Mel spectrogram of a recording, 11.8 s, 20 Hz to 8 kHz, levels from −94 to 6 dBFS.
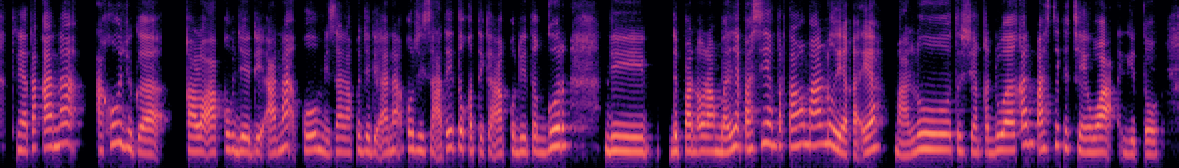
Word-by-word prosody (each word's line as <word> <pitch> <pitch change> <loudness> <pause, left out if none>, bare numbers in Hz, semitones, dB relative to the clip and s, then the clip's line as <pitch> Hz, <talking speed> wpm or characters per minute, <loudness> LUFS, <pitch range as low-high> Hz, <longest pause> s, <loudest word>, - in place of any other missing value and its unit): Ternyata 245 +3 -2
karena, 295 +5 +2 0.2
aku 330 -1 -2
juga 205 -7 +1 0.3
kalau 220 -1 +3
aku 225 +3 0
jadi 220 -1 0
anakku, 240 +1 0
misal 215 -1 -4
aku 230 +2 -7
jadi 220 -1 -3
anakku 240 +2 -3
di 235 - -3
saat 225 +1 -4
itu 275 +1 0
ketika 215 -6 -2
aku 200 +3 -6
ditegur 225 +7 +3 0.4
di 225 -1 +2 0.2
depan 230 0 +3
orang 225 -1 +3
banyak, 225 +8 +2
pasti 250 +7 0
yang 345 - +2
pertama 300 +1 0
malu 320 -2 +3
ya, 220 - +5
Kak 185 -1 -2
ya, 240 +6 +3 0.2
malu, 245 +7 +3
terus 235 -2 -6
yang 210 - -6
ke-2 235 +4 +3
kan 325 +6 -1
pasti 260 +6 0
kecewa 220 -6 +1
gitu. 190 -1 -4
230 Hz, 190 wpm, -25 LUFS, 215-270 Hz, 0.4 s, ya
